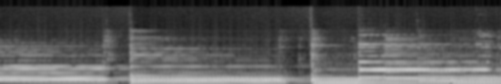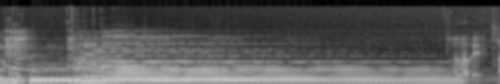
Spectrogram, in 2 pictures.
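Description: Clean electric guitar playing a slow run of held chords through an analog chorus pedal turned up for a more pronounced warble. The chords change every one to three seconds and the last one is cut off just before the end.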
